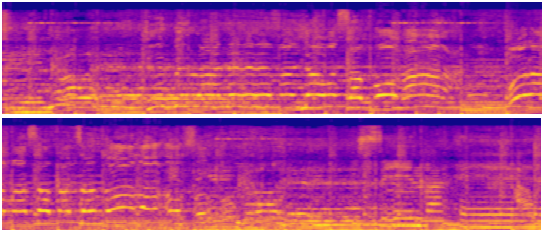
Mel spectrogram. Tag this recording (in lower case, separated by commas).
music, singing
